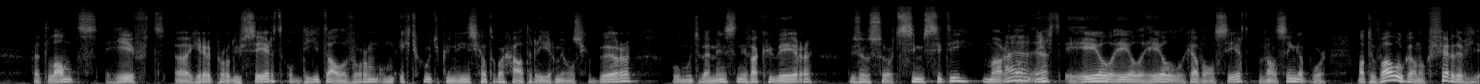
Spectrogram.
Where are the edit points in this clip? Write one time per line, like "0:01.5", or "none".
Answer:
none

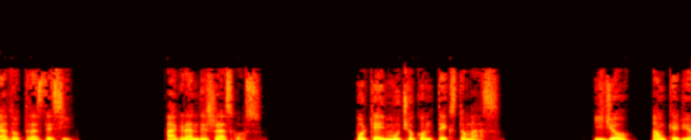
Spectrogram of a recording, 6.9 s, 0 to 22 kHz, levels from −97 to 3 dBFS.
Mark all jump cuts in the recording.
none

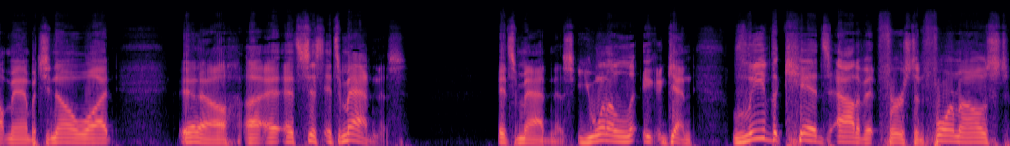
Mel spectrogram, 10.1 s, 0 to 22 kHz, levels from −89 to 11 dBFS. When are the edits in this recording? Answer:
0:01.7

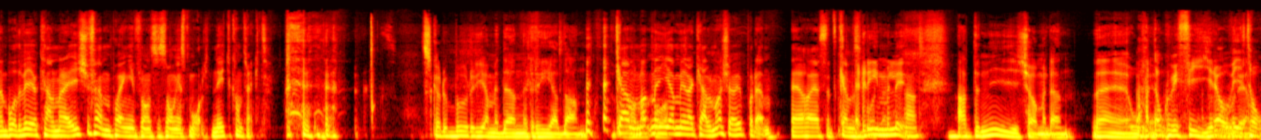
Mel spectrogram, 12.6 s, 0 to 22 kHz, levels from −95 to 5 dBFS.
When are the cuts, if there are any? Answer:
0:06.1

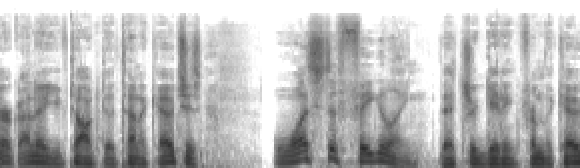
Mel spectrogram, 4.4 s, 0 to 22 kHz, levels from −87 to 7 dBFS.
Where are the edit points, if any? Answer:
none

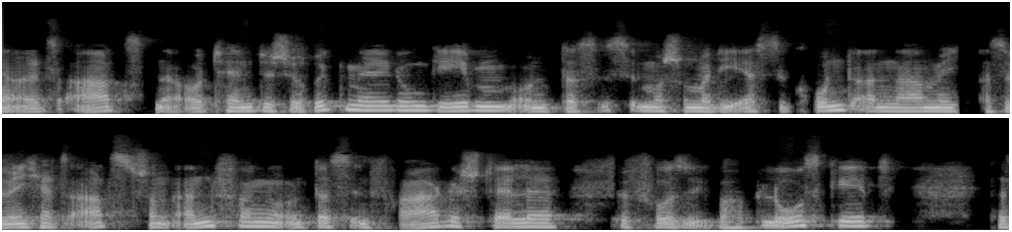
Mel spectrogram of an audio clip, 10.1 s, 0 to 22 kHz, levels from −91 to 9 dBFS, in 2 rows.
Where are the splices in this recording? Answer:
0:04.8
0:08.1

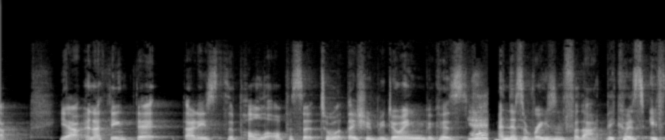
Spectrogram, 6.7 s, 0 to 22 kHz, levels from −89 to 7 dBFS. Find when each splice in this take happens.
0:04.9

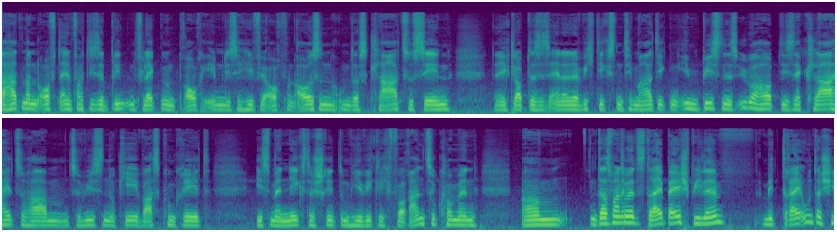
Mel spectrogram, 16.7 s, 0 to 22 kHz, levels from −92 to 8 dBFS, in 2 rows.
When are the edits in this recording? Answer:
0:13.4
0:14.5

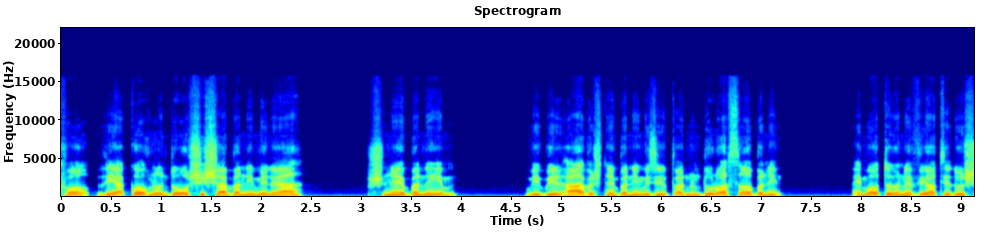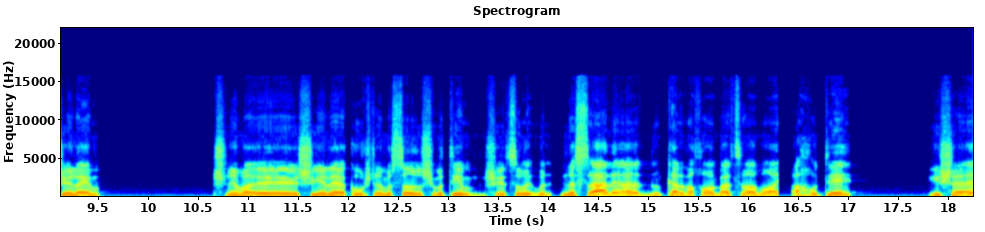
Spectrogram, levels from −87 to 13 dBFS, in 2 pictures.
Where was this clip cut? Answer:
0:14.1
0:16.3

